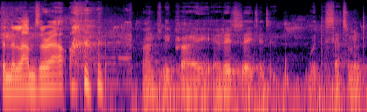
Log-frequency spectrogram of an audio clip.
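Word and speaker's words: Llanthony: I think it's Llantony, how they say it.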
